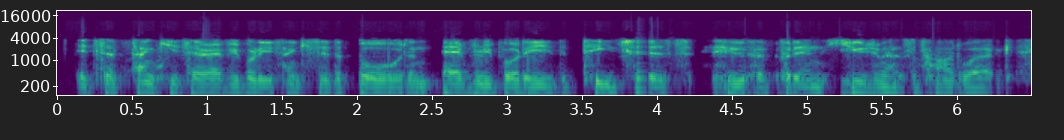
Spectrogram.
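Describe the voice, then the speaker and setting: A British accent at a fairly quick pace with hardly any pauses and ordinary pitch variation, amid noticeable background noise. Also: man, medium pitch for a man. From United Kingdom. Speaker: parent. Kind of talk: public comment at school board meeting.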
